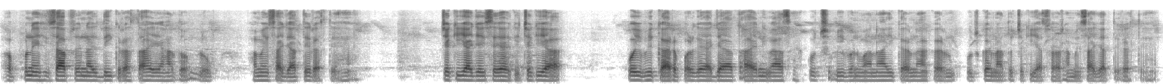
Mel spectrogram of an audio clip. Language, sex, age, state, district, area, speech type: Hindi, male, 45-60, Uttar Pradesh, Chandauli, rural, spontaneous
